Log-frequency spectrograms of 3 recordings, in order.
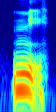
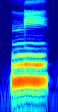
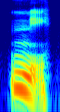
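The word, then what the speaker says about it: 你: Just like W, it's also got that tricky third tone. So again, listen for that dip knee. It's not a flat knee, but ni with that same rise and fall.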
